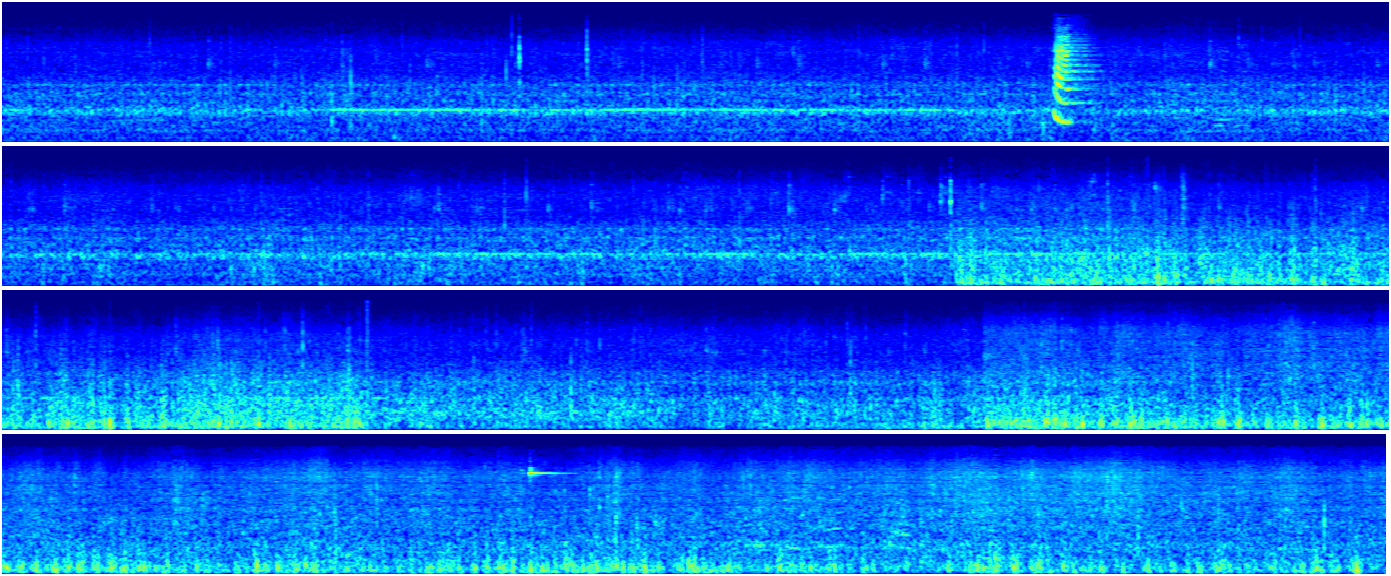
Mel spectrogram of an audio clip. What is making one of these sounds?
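Wind blows across open water.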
